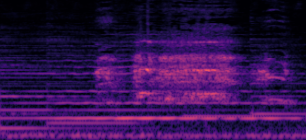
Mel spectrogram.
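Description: A rooster crows once, a call of about a second, starting partway in, over background violin music.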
